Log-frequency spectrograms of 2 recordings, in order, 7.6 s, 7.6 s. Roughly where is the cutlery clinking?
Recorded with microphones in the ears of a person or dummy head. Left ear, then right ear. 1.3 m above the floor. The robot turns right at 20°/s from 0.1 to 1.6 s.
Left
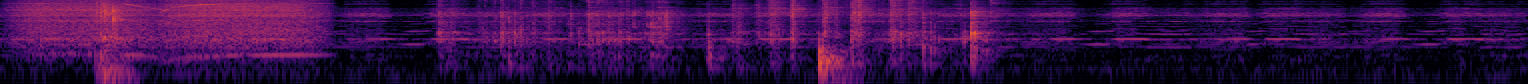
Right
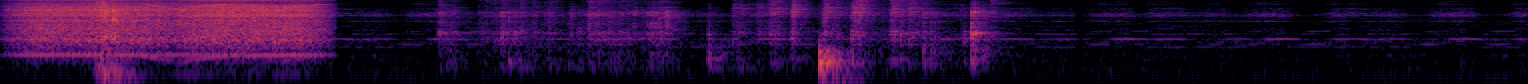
Left.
